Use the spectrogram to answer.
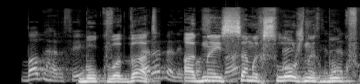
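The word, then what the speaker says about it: ض: что-то среднее между буквами некоторые произносят этот звук как з это неверное произношение если у вас не получается правильно произнести букву БАД то лучше произнести ее как букву Д буква Дат одна из самых сложных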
